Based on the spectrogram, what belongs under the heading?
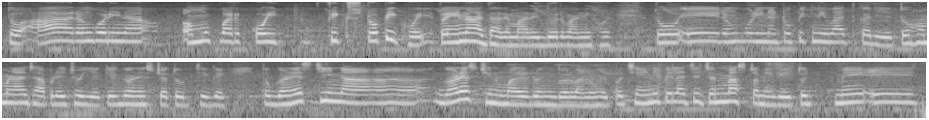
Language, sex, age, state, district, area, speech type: Gujarati, female, 18-30, Gujarat, Rajkot, rural, spontaneous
